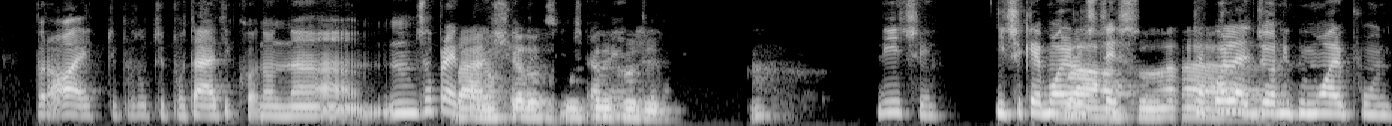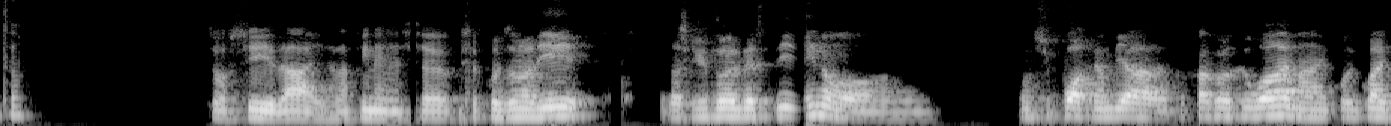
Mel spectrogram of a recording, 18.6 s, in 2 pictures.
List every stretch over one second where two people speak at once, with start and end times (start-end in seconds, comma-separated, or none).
3.0-4.4, 7.0-8.6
